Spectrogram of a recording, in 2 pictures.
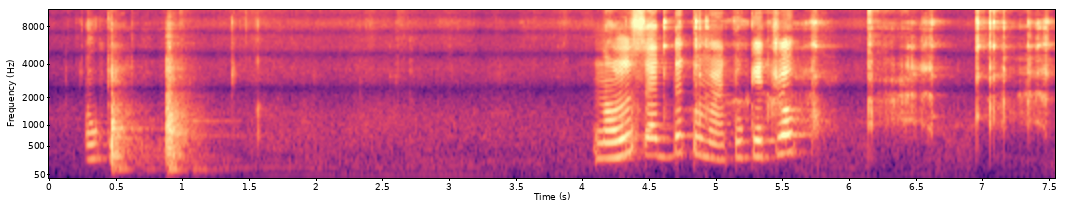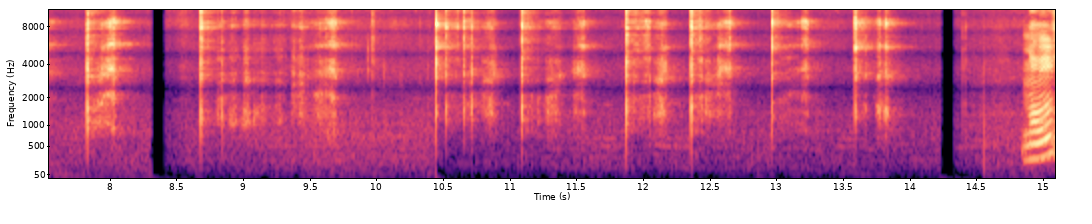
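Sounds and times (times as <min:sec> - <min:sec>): metal spoon clinking on a bowl: 0:04.6 - 0:09.8, 0:10.4 - 0:14.0.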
